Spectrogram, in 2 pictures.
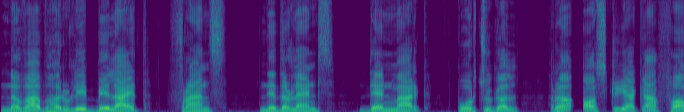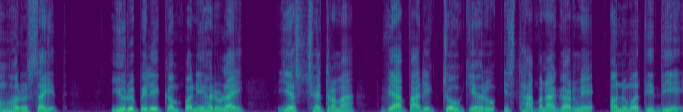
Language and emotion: Nepali, neutral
